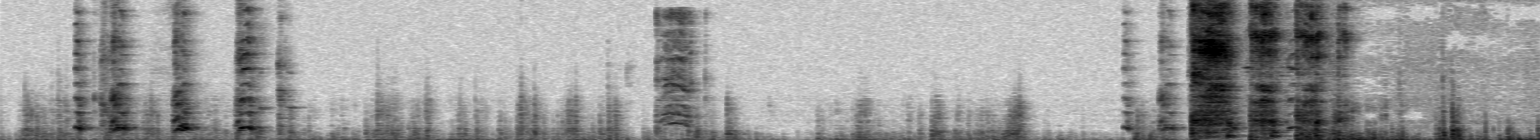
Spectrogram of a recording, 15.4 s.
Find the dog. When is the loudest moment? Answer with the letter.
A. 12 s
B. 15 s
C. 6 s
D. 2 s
D.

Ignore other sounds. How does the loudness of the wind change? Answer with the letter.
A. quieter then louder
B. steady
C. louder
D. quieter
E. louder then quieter
C.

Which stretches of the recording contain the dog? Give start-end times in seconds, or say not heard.
0.7-2.5, 11.2-13.1.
